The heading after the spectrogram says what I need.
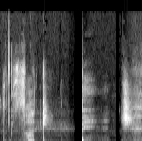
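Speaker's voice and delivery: put-on whisper.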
